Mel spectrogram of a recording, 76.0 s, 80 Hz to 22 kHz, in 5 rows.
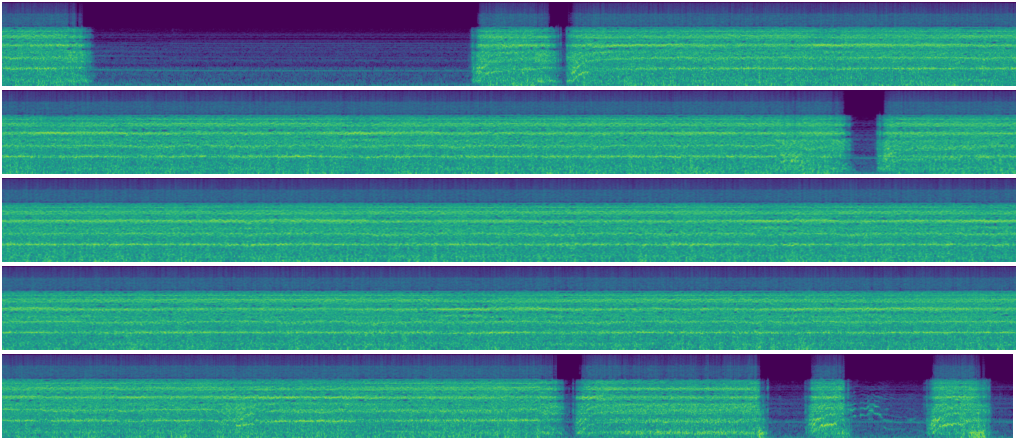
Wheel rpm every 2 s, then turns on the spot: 160, 0, 0, 50, 140, 220, 230, 220, 220, 220, 230, 230, 220, 200, 130, 230, 230, 230, 230, 230, 230, 230, 230, 220, 230, 220, 220, 220, 230, 230, 230, 220, 210, 210, 160, 190, 60, 50.
none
